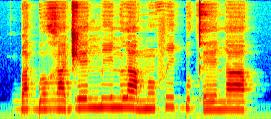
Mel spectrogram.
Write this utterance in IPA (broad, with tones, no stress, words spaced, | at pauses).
ɡ͡ba˨ɡ͡bo˨ ɣa˨d͡ʒeː˦ŋmiː˦n la˦˨ mũ˨fiː˦ ɡ͡bo˦ kʼeː˨naː˦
